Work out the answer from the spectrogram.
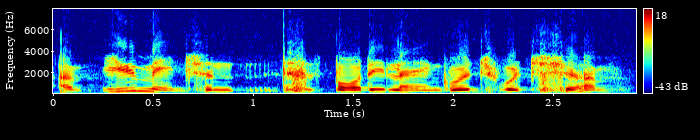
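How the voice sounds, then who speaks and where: Radio guest: female, spontaneous, halting, emphatic, muffled and dry over the phone. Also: mid-range voice, no echo. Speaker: TV director, radio interview guest. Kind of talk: spontaneous reminiscing. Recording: dull, dry telephone line.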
